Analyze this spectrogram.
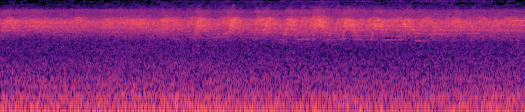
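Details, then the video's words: Cicadas in Gomsol Nuri Forest, Sihwa district, late in summer: a shrill, continuous buzzing chorus with gentle throbbing swells every second or so, over faint low background noise. "곰솔누리숲의 매미소리 Cicada sound of Gomsol Nuri Forest"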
